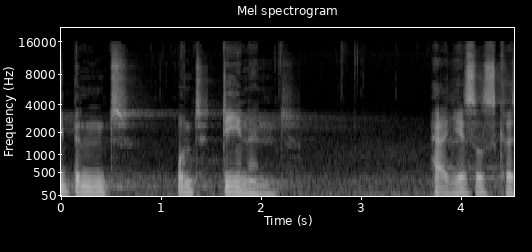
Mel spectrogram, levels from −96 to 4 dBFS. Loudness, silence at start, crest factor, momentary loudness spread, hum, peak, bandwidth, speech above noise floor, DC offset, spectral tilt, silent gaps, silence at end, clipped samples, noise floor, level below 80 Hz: -36 LUFS; 0 s; 24 dB; 16 LU; none; -14 dBFS; 16 kHz; 28 dB; under 0.1%; -4 dB/octave; none; 0 s; under 0.1%; -63 dBFS; -52 dBFS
